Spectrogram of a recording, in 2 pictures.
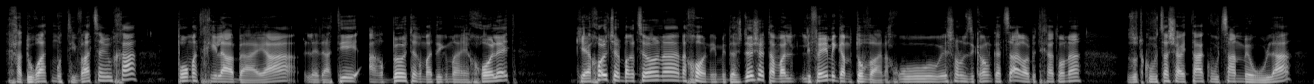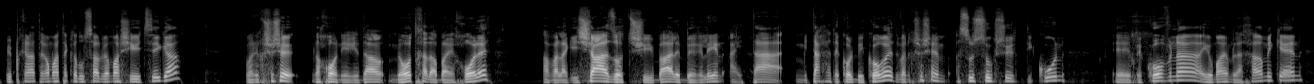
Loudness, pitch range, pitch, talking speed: -23 LUFS, 115-160 Hz, 135 Hz, 165 wpm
